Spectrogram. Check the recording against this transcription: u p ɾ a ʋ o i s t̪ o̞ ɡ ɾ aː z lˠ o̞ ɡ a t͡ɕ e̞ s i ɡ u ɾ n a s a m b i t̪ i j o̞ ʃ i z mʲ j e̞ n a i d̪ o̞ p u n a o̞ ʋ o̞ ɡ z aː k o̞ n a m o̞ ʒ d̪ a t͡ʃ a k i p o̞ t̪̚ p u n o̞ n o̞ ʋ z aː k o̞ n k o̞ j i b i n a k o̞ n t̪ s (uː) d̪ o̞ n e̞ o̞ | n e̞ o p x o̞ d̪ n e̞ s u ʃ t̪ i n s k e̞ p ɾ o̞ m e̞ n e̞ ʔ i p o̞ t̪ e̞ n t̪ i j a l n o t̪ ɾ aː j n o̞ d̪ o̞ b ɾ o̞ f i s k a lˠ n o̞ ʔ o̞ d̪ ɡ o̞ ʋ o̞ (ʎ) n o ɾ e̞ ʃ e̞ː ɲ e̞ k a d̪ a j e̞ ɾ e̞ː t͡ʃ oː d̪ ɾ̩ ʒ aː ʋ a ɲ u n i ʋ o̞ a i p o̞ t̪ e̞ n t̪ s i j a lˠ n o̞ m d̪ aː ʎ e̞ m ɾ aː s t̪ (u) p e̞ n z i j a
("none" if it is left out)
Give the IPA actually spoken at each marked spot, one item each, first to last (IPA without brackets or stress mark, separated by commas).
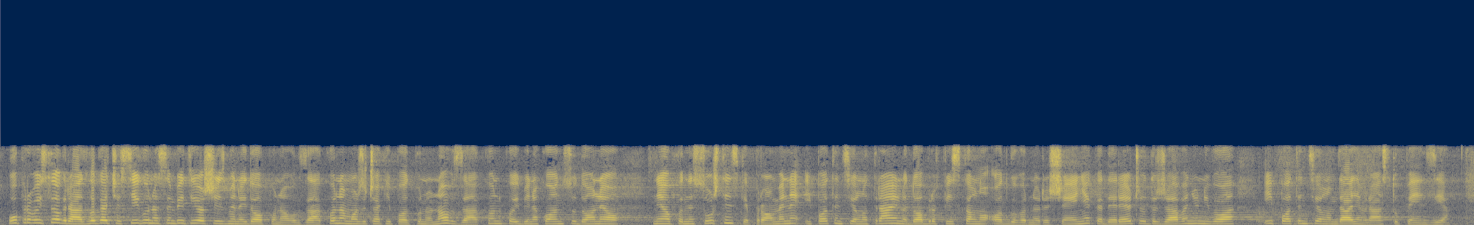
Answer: u, ɾ, u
